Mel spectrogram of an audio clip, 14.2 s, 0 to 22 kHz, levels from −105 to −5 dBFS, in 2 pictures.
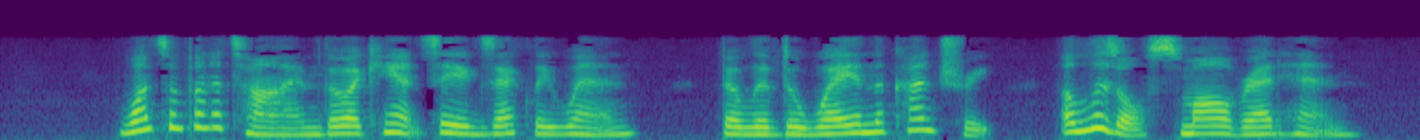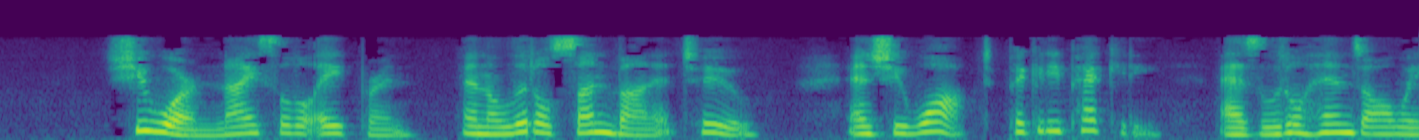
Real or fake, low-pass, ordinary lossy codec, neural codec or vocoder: fake; 7.2 kHz; MP3, 32 kbps; codec, 16 kHz, 0.3 kbps, FocalCodec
